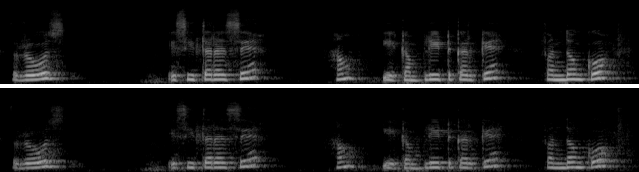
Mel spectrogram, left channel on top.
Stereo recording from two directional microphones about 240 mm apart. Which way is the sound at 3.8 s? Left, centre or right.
Left.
